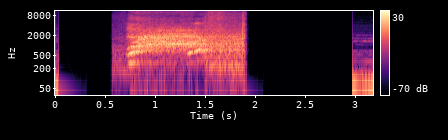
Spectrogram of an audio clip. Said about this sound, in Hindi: आखिर क्या दर्द, क्या पीड़ा थी कि ये ममी एक स्क्रीमिंग ममी बन गई थी?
